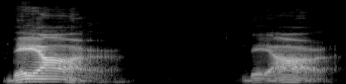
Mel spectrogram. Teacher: They is unstressed. Are is stressed here. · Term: Trochee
